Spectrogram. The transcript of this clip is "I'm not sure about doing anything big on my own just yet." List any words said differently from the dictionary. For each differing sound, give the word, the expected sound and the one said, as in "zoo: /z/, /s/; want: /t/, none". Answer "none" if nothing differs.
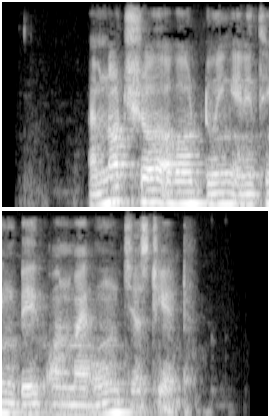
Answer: anything: /θ/, /t/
